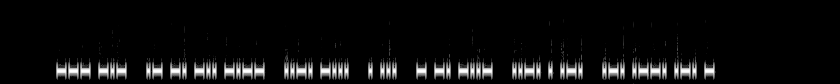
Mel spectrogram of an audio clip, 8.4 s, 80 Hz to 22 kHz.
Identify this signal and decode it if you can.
Morse code, heard as a keyed tone, about 40 wpm, 700 Hz. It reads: OK ANDY FB ES TNX FER RPRT
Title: K1USN SST QSO Practice 40wpm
